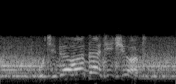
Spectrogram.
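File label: Russian damaged water mood low, speech; War Thunder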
